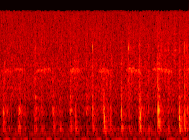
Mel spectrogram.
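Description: Clip-clop of a horse's hooves as it is led, with a body tied across its saddle, a steady walking rhythm of many soft, evenly spaced hoofbeats.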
